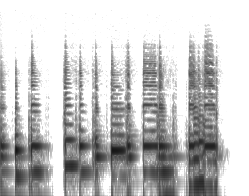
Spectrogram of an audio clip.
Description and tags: This is from a collection of my guitar riffs that I processed with a vinyl simulator.This was part of a loop library I composed for Acid but they were bought out by Sony-leaving the project on the shelf.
